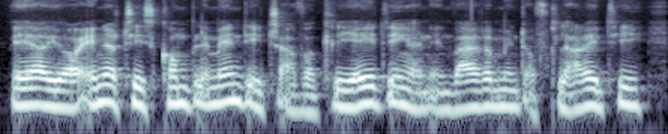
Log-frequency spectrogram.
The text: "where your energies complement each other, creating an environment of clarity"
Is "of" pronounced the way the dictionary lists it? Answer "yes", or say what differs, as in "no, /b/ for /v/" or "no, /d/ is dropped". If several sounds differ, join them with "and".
no, /f/ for /v/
